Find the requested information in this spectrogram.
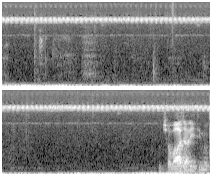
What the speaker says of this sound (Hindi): अच्छा, ये कीड़े की आवाज़ है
